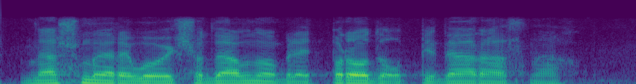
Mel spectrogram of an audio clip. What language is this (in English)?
Russian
